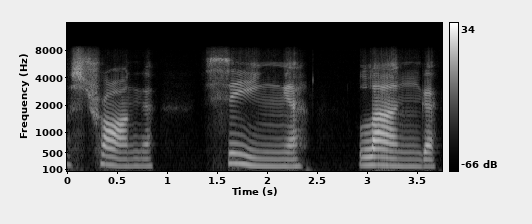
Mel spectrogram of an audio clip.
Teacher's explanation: strong with this symbol right we do that with your throat the throat kind of closes and the tongue raises at the back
